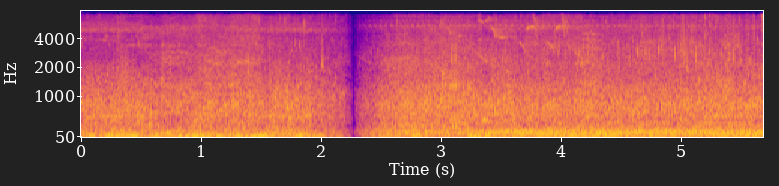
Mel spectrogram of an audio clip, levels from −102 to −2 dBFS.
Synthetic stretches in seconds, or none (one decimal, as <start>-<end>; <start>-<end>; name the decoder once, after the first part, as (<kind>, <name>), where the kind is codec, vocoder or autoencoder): 0.5-1.3 (codec, SNAC)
